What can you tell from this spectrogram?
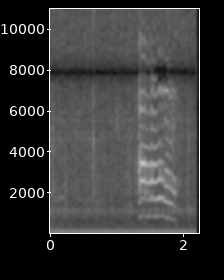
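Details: Calico kitten asking to go out, her meow said to sound like "out"; a single clear drawn-out meow that bends downward, following a quiet stretch with steady low electrical hum throughout.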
